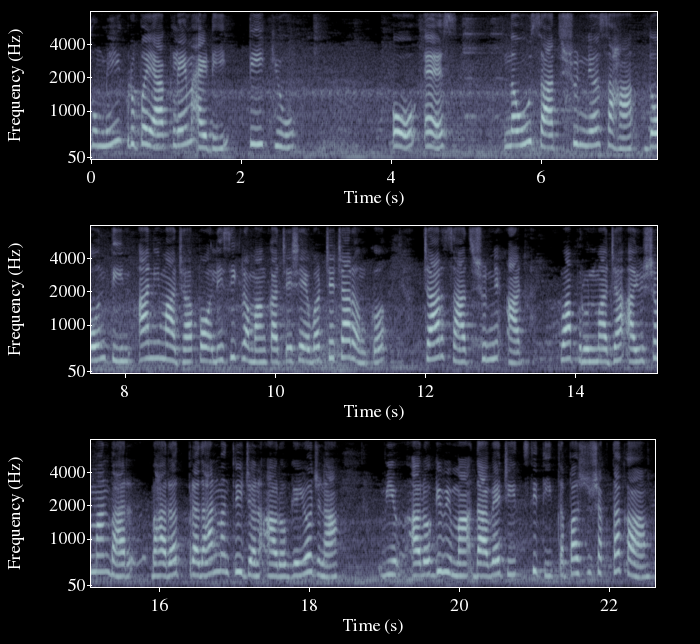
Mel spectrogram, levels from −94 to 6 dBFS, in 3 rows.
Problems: constant background noise, continuous background conversations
